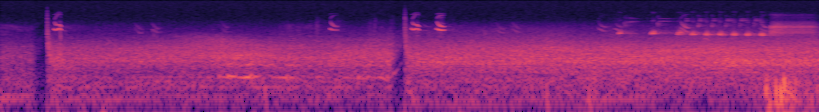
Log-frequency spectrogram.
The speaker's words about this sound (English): Wild birds overhead.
